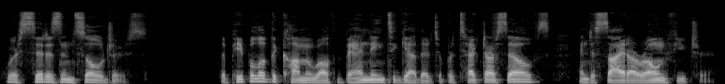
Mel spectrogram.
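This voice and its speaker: An actor voicing an earnest, resolute militia leader who rallies settlers, in video game dialogue. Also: male voice, on the low side, moderate pace, dry recording, clean studio sound, natural voice.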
